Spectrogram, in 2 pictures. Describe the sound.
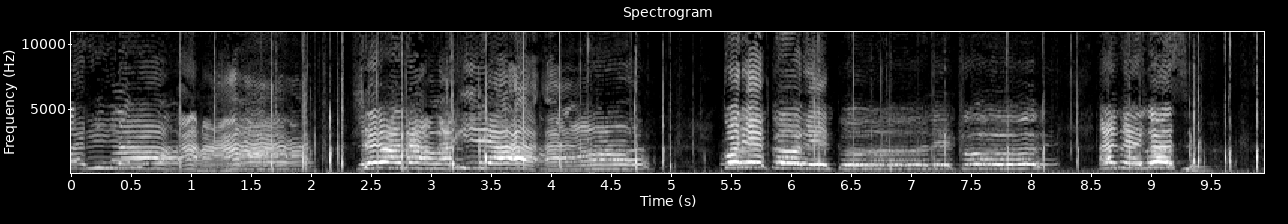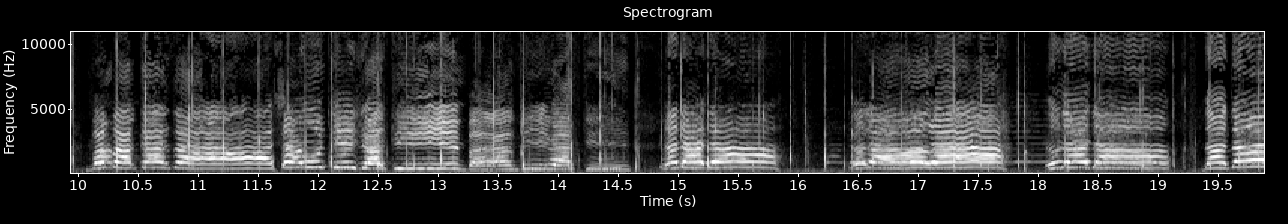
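A group of children in a main street, gathered around a small handheld recorder and asked to sing, sings together in high, bright voices, holding sustained notes in short phrases separated by brief pauses, loud and steady throughout.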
